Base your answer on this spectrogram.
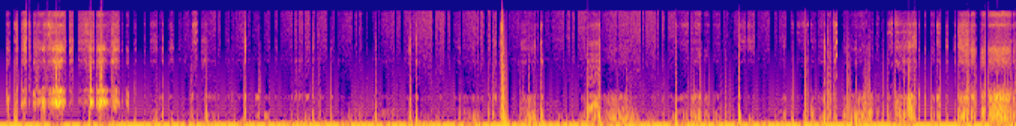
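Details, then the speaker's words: Stethoscope on the upper abdomen after drinking cola with Mentos, belly painful: constant loud gurgling and rumbling with many bubbly pops, active bowel sounds (borborygmi). "Bạn có thể nghe thấy âm thanh khác từ bụng trên 👂 ♪."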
